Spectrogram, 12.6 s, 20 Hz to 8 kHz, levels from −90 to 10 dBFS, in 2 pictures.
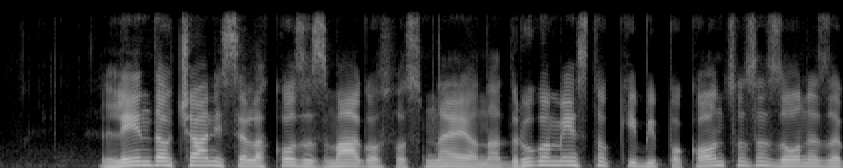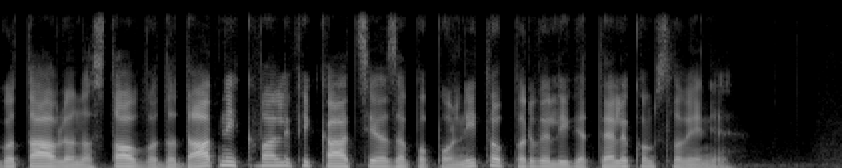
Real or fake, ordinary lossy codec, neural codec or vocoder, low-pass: fake; none; codec, 16 kHz, 6 kbps, DAC; 7.2 kHz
